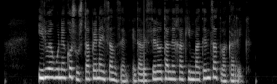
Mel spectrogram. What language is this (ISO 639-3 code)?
eus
